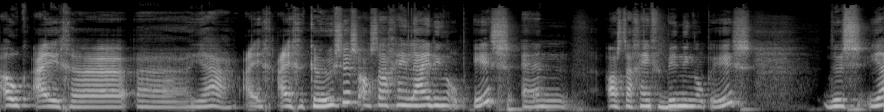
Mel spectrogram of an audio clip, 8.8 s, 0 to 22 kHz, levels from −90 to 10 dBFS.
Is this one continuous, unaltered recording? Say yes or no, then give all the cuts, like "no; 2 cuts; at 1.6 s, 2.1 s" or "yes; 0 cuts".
yes; 0 cuts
